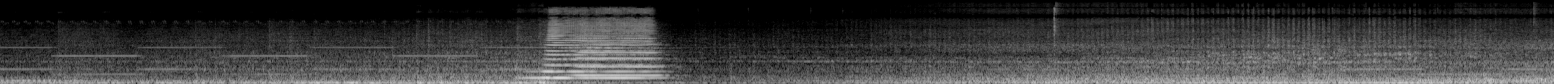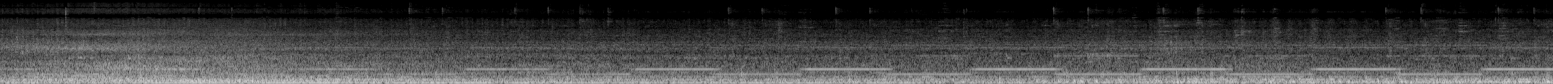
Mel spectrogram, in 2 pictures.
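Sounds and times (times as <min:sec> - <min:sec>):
train rumbling past: 0:00.0 - 0:31.0
train horn blast: 0:05.1 - 0:07.0.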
